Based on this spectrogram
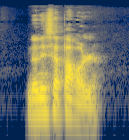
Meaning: to give one's word, to make a promise
- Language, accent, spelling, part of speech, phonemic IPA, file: French, France, donner sa parole, verb, /dɔ.ne sa pa.ʁɔl/, LL-Q150 (fra)-donner sa parole.wav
